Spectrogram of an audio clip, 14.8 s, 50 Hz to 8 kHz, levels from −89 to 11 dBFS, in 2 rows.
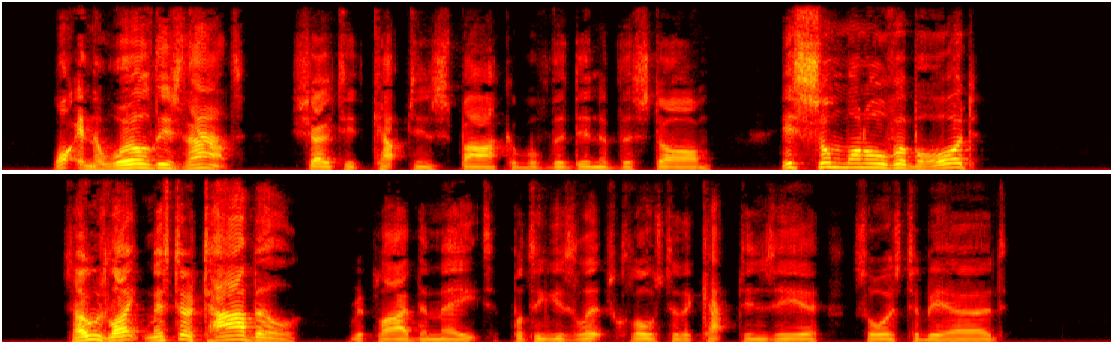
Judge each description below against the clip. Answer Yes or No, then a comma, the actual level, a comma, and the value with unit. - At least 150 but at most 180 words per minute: Yes, average, 160 wpm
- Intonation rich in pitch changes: Yes, wide, 7.9 semitones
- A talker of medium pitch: No, low, 110 Hz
